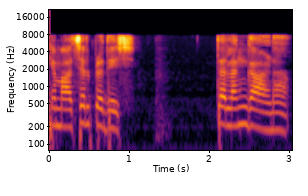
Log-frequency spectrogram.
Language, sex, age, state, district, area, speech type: Telugu, female, 30-45, Andhra Pradesh, East Godavari, rural, spontaneous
